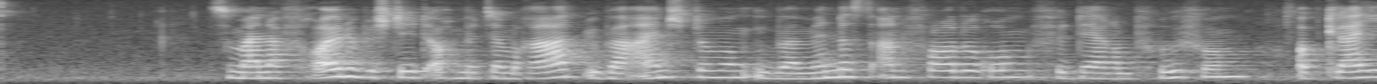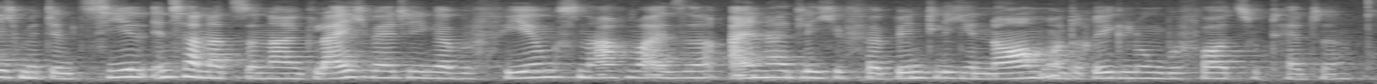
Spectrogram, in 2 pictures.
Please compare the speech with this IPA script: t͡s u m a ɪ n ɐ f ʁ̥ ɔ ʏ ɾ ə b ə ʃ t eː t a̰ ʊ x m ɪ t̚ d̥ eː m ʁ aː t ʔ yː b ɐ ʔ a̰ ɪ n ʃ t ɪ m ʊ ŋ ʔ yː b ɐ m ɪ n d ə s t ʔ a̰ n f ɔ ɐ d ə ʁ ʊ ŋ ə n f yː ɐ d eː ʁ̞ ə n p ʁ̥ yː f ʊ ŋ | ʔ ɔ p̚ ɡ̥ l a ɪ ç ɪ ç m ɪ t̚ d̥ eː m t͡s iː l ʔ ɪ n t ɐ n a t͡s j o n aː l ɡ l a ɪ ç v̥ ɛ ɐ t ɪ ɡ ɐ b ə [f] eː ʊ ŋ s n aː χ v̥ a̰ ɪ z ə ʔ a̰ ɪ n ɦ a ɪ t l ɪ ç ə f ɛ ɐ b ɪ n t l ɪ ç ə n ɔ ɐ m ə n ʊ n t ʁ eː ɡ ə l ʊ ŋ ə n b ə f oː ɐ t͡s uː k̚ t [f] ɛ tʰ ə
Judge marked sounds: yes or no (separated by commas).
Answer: yes, no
